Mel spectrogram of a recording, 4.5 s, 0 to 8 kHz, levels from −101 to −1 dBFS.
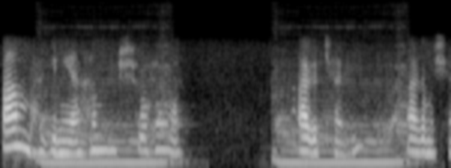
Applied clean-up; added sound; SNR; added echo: none; Musical instrument; 9 dB; none.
